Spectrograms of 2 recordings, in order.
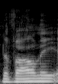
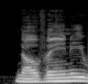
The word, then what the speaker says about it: Navalny: Never mind that she mispronounced Navalny as Nalvany. We'll forgive her that.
